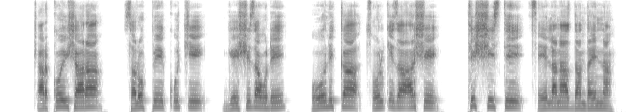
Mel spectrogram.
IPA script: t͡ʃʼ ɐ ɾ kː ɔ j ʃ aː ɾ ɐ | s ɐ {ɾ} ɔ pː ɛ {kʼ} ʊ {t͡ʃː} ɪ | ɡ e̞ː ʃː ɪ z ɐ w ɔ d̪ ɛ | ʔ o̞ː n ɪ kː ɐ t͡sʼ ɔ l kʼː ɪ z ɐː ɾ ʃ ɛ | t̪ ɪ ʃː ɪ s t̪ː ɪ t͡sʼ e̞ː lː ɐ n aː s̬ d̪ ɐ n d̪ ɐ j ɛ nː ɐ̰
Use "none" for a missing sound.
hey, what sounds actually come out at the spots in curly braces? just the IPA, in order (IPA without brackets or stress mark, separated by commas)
l, kʼ, t͡ʃʼː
